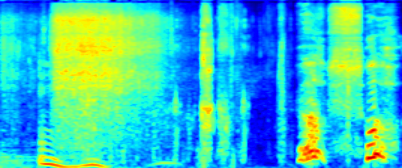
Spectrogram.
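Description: Dry straw rustling and crunching under two men sprawled in it, with a man's low voice sounding over it. A few short clicks follow, then brief speech near the end.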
